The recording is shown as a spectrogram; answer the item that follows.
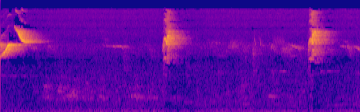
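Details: A kept Rusty-collared seedeater, known locally as coleiro, from Bahia, gives three short, bright, high chirps spaced about two seconds apart, with quiet pauses between them and faint background hiss.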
